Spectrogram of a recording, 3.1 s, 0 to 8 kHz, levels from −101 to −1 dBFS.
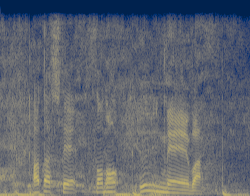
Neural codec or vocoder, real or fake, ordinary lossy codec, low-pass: codec, 16 kHz, 16 kbps, FunCodec, trained on LibriTTS, 50 frames a second; fake; none; 7.2 kHz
